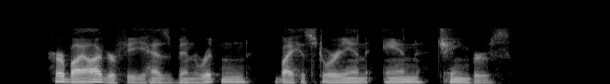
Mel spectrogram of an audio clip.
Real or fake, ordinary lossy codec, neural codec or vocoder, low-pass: real; AAC, 32 kbps; none; 5.4 kHz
